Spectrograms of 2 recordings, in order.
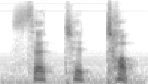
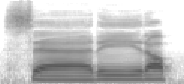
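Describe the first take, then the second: First: Both T sounds are crisp, clearly released Ts. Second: Both T sounds are soft flaps, like quick Ds. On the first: This is the British way. "영국은 그대로 T 갑니다. ... 이렇게요" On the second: This is the American way. "이 T 죽고 저 T 죽어요. 그래서 ... 이라고 바뀌죠"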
